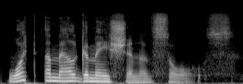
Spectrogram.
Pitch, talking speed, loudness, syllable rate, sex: 125 Hz, 100 wpm, -18 LUFS, 3.7 syllables/s, male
